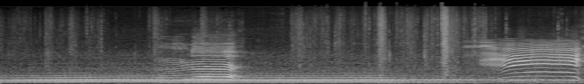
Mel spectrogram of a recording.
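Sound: cow mooing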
